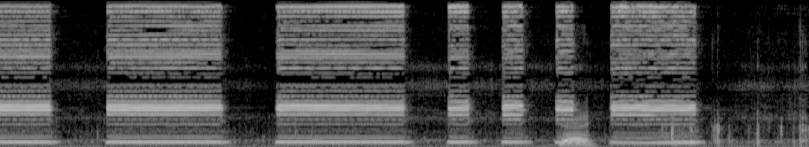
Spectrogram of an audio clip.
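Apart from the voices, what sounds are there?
car horn beeping while vehicle is stuck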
